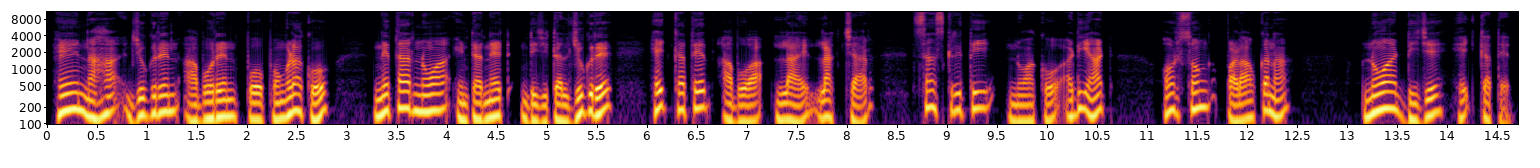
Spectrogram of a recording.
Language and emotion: Santali, neutral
